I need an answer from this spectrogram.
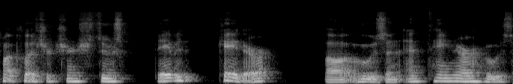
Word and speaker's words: Cater: And that and this David and I'm pronouncing it David Kedar. You you're spot on. unusually uh most people pronounce it Carter.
